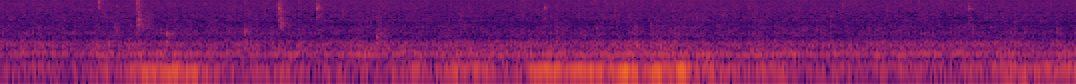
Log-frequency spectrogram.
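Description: Metal tongs click against a pan.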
